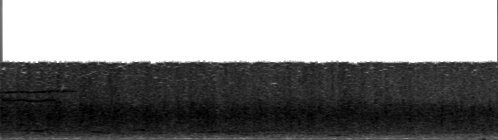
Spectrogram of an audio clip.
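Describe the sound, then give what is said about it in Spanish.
Loud, sustained applause from an audience during an evangelical church service, a dense continuous wash of many hands clapping at once with no single claps standing out, steady in level for the whole stretch. “Fuerte el aplauso, hermano.”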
